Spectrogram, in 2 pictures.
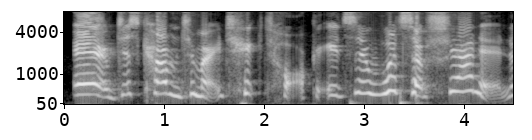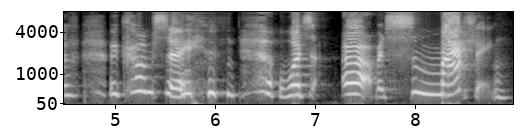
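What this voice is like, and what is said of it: Puts on an accent. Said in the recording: “An accent.”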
